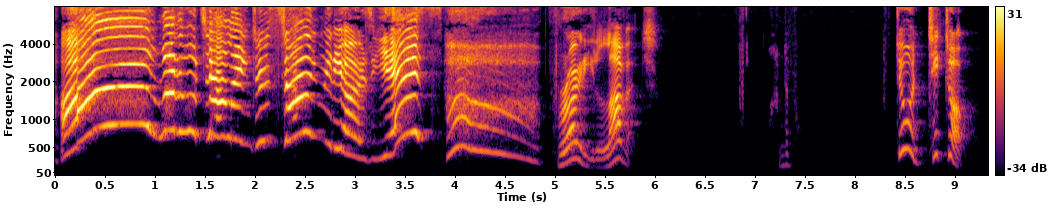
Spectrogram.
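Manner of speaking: very high, loud delighted cheering; shower him with thrilled encouragement; gushing cheer. Real, not acted. Host cheering Brody on his podcast plan, very high and loud.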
